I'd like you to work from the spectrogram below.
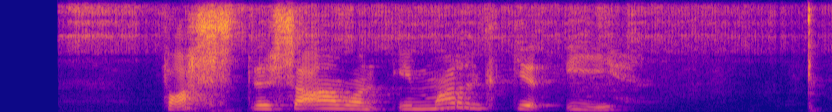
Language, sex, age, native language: Icelandic, male, 10, Icelandic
